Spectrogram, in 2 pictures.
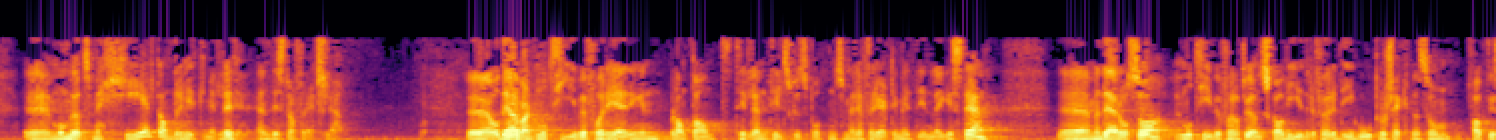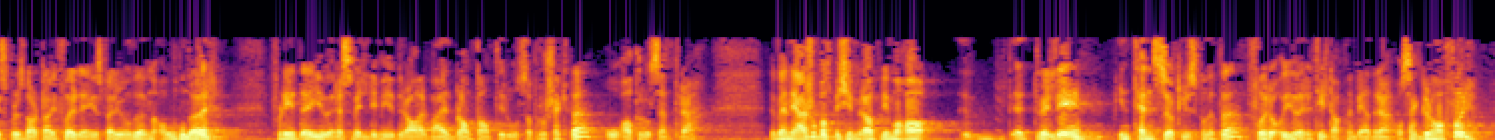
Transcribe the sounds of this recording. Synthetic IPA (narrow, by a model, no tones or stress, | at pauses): mɔmøːt̪ə̥smɛheːlt̪ɑnd̪ɾəʋɪɾkəmɪd̪ləɾɛnd̪ɪst̪ɾɑfːɾɛ̰t̪ʂɭɪ̰ə | ɔd̪ɛhɑɾjʊʋæʈːmʊt̪ʰiːʋəfɔɾːɛjeːɾɪŋənblɑnt̪ɑːnt̪ʰːɪld̪ɛnt̪ʰɪlskʉd̪sbɔt̪n̩sɔmæɾɛfəɾeːʈɪmɪt̪ɪnlɛɡɪst̪eː | mɛnd̪ɛæɾɔsːɔmʊt̪ʰiːʋəfɔɾɑt̪ʋɪœnskəɔʋiːd̪əɾəføːɾəd̪ɪɡuːəpʰɾʊʂɛkt̪ənəsɔmfɑkt̪ɪsk̚blɪs̬t̪ɑːʈɑɪfɔɾjəd̪eɡəspʰæɾɪuːd̪əɛnɑ̰lːəhʊnøːɾ | fɔɖiːd̪ɛjøːɾəsʋɛld̪ɪmyːəbɾɑːɑɾbæɪd̪blɑnt̪ɑːnət̪ːɪɾuːsɑpʰɾʊʂɛkt̪əɔɑpʰɾʊsɛnt̪ʰɾə | mɛnjæɪæʂɔpɑsbəçʏmɾɑɑt̪ʋɪmɔɦɑː | ɛt̪ʋɛld̪ɪɪnt̪ʰɛnt̪søːkəlʉːspʰɔd̪ɛt̪ːəfɔɾɔjøːɾət̪ʰɪlt̪ɑːkənəbeːd̪ɾəʔɔsɛæɾɡlɑːfɔɾ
